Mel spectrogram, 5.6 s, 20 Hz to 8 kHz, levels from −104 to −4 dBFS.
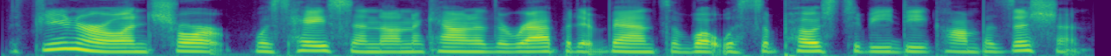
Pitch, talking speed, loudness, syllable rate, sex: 195 Hz, 205 wpm, -20 LUFS, 6.2 syllables/s, female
